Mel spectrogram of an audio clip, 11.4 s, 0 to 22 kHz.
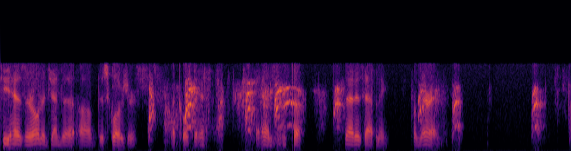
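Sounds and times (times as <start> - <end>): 
speech: 0.0 - 4.5, 5.1 - 6.1, 6.9 - 9.3
dog barking: 3.0 - 6.9, 8.4 - 9.3, 10.6 - 11.0.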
